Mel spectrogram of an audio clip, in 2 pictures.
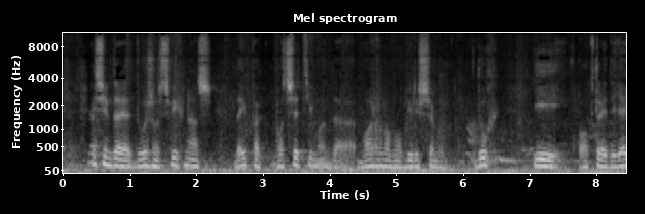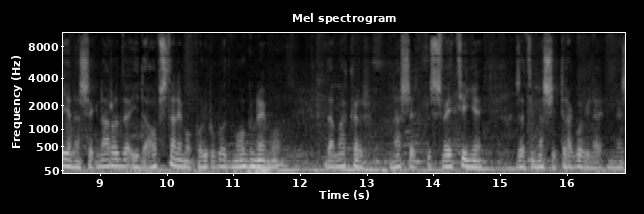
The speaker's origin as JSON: {"language": "Serbian", "country": "Serbia", "said": "sigurno i kao Srbin, Srbijanac"}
